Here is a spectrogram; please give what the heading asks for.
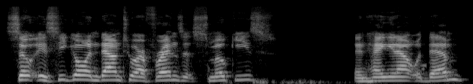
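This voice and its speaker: A man's voice: high voice, steady tone, measured pace, pushed and bright. A middle-aged man hosting a podcast in casual chat, teasing his co-host with jokey banter.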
